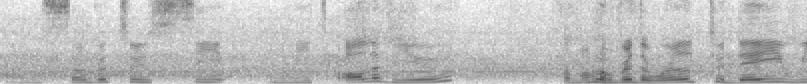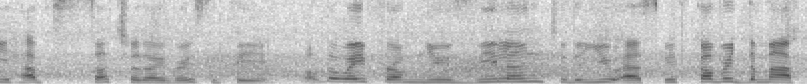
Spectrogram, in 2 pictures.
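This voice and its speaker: A woman's voice: on the high side, normal speed. Chatty woman streaming outdoors. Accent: non-native English, neither Portuguese nor Spanish. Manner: chatty, upbeat, laughs often. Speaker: livestream host. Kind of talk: casual live chat with viewers. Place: outdoors near an airport. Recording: outdoor live stream with background noise. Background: traffic and ambient noise.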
